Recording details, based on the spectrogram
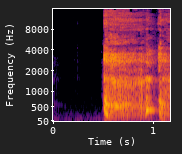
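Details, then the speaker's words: Adult woman with lingering bronchitis tickling her throat: a short burst of two harsh coughs. "Vraiment, je suis désolée. J'en ai marre. En plus, j'ai des vieux rêves de bronchite qui sont encore là. Donc, ça me chatouille la gorge et du coup, ça réveille les bronches."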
